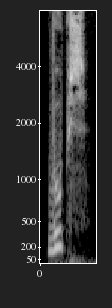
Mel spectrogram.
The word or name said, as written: vups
